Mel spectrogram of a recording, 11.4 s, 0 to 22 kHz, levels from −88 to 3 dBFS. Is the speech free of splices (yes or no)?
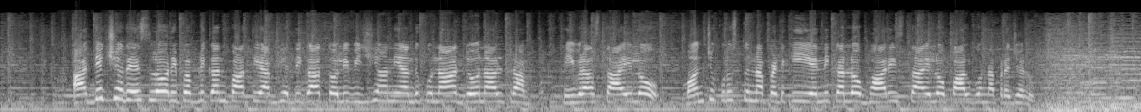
no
